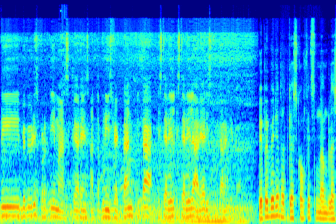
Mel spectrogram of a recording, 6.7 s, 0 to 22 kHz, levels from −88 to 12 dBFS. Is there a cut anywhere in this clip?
yes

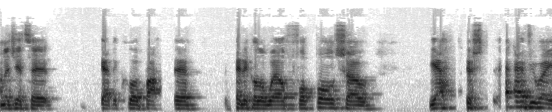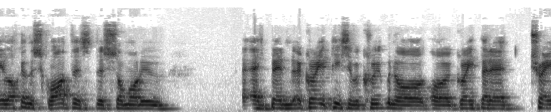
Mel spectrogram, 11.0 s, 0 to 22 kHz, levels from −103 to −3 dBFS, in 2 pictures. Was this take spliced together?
no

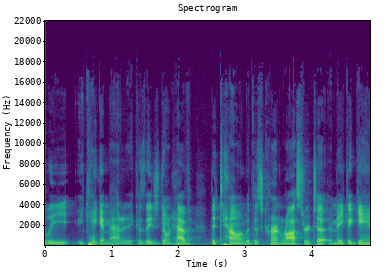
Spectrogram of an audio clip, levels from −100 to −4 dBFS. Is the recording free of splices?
yes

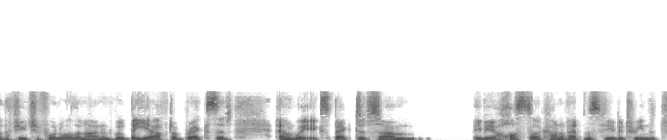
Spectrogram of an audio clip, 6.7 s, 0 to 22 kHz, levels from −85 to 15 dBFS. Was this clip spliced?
no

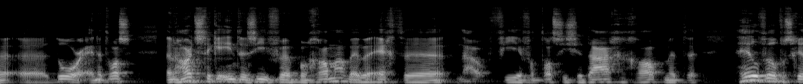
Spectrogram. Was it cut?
yes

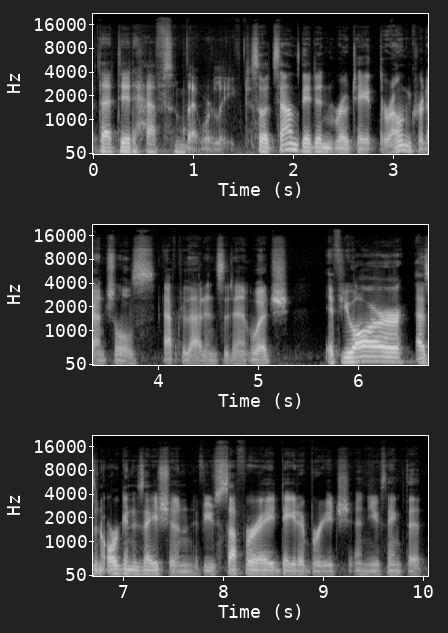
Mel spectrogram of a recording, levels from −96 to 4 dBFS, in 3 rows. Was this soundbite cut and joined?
yes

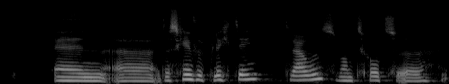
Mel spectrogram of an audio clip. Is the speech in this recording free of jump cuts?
yes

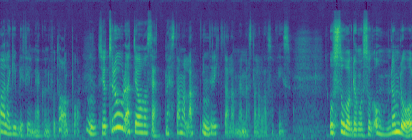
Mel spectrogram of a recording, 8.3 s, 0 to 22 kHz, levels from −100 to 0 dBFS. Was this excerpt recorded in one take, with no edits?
yes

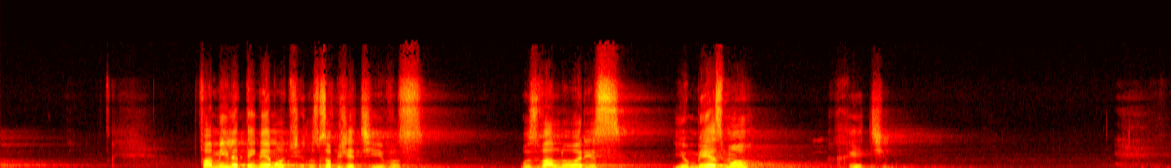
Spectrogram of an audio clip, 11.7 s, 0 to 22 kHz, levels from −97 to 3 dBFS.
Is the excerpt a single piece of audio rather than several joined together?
no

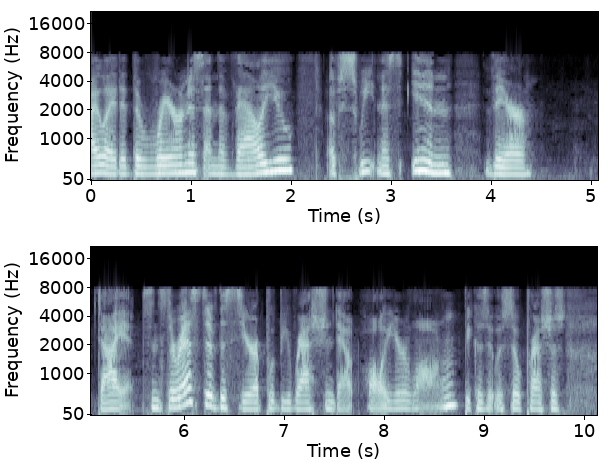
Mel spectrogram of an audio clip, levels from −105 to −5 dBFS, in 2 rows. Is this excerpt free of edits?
yes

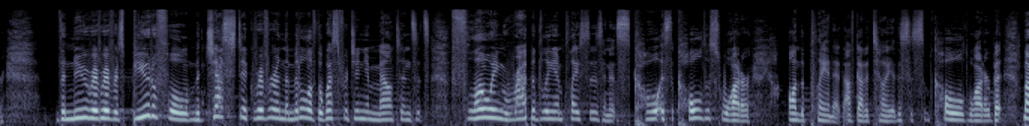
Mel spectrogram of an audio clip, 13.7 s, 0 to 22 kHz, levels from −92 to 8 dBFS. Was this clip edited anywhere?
yes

